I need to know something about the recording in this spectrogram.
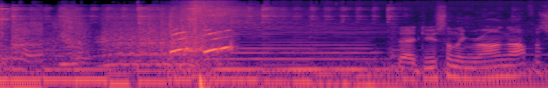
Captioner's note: cars speeding; police siren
